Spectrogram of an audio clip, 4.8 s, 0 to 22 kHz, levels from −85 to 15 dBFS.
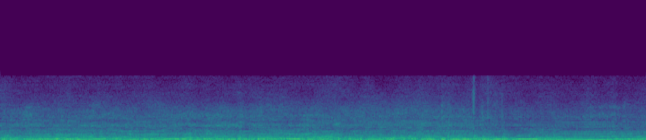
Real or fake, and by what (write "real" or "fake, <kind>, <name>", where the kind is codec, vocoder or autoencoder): fake, codec, SNAC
